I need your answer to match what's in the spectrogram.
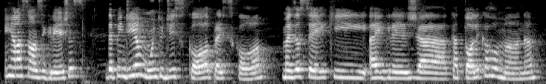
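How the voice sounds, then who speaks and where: A Brazilian vlogger living in Canada chats with her viewers about history, addressing them directly in a Brazilian Portuguese accent. Her voice is a little high, and she talks at a normal speed with hardly any pauses, in a reverberant space.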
